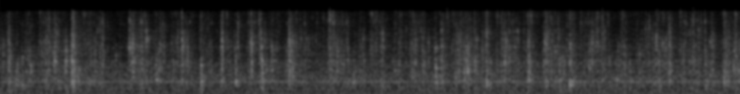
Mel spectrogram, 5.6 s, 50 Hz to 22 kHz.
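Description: A hollow, clear plastic drink bottle with a blue label, partly empty, is held in one hand and shaken while the fingertips crinkle it. A quiet, continuous stream of sharp, bright crackles and taps comes in quick irregular bursts over a faint steady hum near 500 Hz, with almost no low end.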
